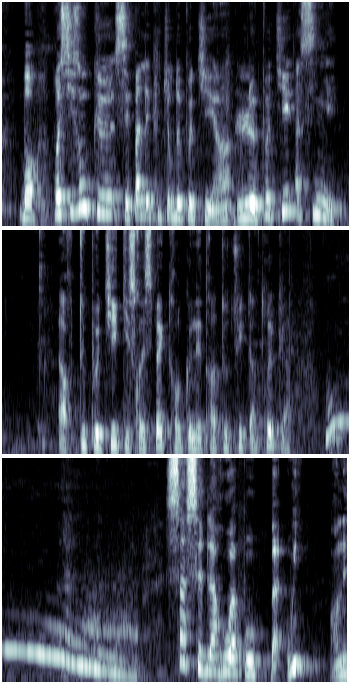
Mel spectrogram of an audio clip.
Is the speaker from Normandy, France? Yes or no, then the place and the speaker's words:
yes; Normandy, France; je suis de la Manche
